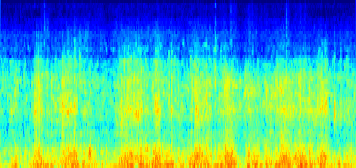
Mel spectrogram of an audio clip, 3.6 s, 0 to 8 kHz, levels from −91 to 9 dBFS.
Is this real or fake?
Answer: fake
